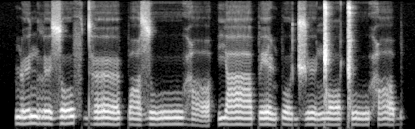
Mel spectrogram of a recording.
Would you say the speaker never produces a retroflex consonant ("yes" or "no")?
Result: no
